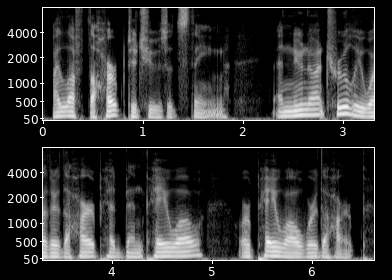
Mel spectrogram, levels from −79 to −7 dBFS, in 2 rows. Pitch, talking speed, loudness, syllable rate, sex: 110 Hz, 210 wpm, -19 LUFS, 5.3 syllables/s, male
